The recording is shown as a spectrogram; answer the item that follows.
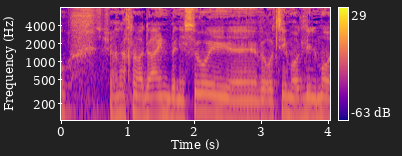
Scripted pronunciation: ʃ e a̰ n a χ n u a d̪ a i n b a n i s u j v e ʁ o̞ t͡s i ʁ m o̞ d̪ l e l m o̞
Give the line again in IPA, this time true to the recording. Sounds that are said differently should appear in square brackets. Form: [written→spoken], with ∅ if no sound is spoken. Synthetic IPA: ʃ e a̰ n a χ n u a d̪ a i n b [a→e] n i s u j v e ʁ o̞ t͡s i [ʁ→∅] m o̞ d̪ l [e→i] l m o̞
